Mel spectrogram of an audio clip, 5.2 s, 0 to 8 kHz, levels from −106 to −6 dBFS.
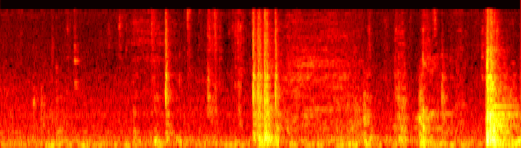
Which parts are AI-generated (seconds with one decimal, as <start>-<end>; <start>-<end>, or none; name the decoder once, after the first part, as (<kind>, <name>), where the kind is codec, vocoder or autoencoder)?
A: none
